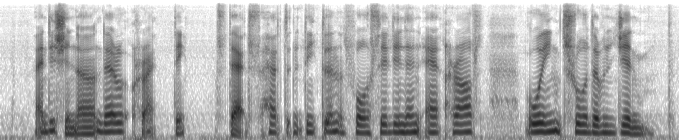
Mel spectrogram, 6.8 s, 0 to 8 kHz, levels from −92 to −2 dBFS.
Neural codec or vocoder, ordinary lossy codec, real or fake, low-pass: autoencoder, 22.05 kHz, a latent of 192 numbers a frame, VITS, trained on many speakers; none; fake; 7.2 kHz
